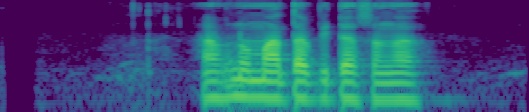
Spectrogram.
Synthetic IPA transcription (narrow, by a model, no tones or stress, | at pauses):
apʰnomat̪apit̪asʌŋɡʌ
